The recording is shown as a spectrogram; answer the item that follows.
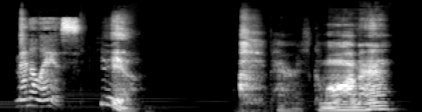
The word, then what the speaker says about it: Menelaus: Menelaus.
